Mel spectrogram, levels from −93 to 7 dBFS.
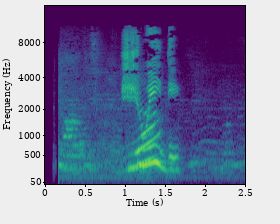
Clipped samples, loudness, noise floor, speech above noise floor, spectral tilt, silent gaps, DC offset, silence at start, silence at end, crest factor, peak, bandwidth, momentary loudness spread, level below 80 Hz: under 0.1%; -17 LUFS; -48 dBFS; 28 dB; -1.5 dB/octave; none; under 0.1%; 0.15 s; 0.85 s; 18 dB; -2 dBFS; 11.5 kHz; 20 LU; -70 dBFS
